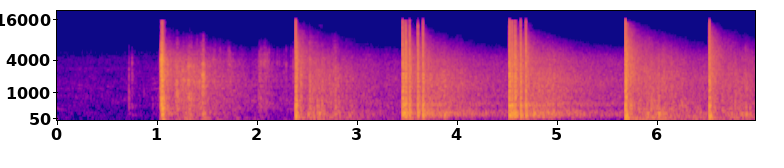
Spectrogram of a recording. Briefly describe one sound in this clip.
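Fireworks explode with loud, booming bangs that echo outdoors.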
